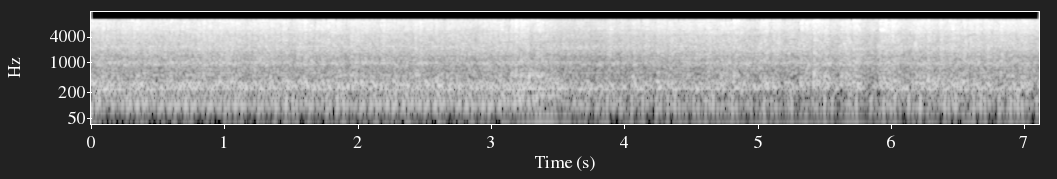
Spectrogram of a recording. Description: One of my plugs wires gave up so installed new plugs and wires. Initial start-up on the lift.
